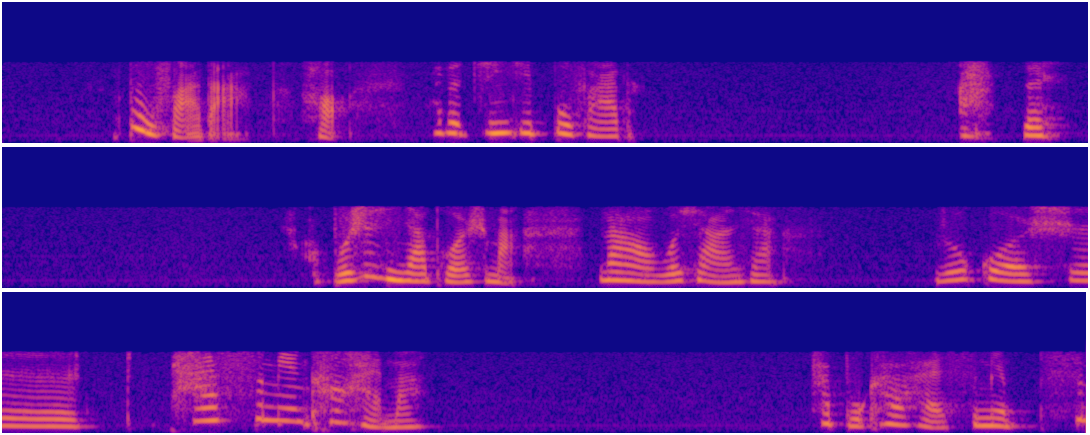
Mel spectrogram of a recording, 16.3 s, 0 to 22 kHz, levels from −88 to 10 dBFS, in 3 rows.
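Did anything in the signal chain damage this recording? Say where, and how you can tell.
No, the speech shows no damage from any stage, only the expected call-path sound: the band stops at 4 kHz, which fits a narrowband G.711 mu-law link at 64 kbps.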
